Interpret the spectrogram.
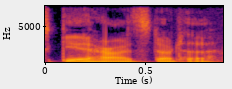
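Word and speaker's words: Geirharðsdóttir: So, my first question for you is, the pronunciation master, how do you pronounce the surname of the lead actress in this film? – I believe it's Gerhard's daughter.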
